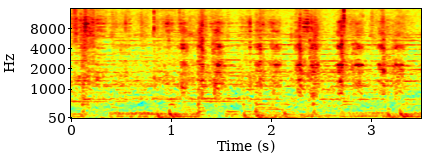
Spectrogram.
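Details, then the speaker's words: Specialized Transition tri bike with hard-to-squeeze cable brake lever: moving the caliper arm pushes cable through housing, dry scratchy rasping; caliper itself moves freely, resistance likely in cable and housing, replacement suggested. "That actually sounds pretty bad. It's actually moving the cable, so it's pushing the cable through, so it could be whatever resistance is in the cable and the housing."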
